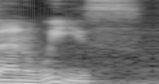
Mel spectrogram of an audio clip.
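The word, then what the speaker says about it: Sandweiss: We also have Ellen, and I believe it's pronounced Sanwis, like sandwich in Spanish.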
